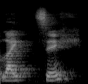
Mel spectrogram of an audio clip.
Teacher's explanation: The Z is pronounced with a TS sort of sound.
